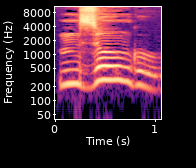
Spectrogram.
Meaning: 1. European, white person 2. rich person (who is not white)
- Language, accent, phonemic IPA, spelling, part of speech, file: Swahili, Kenya, /m̩ˈzu.ᵑɡu/, mzungu, noun, Sw-ke-mzungu.flac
